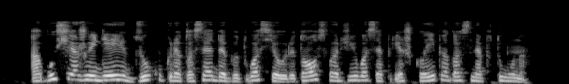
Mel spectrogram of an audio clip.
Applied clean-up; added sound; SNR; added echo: none; none; none; none.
